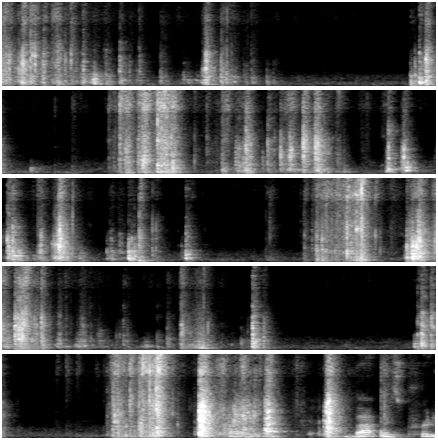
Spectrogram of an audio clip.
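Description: Tarot cards shuffled by hand in a reading, repeated bursts of crisp riffling and flapping, close and loud, separated by short silent gaps.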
